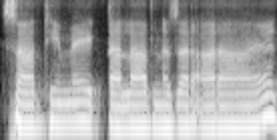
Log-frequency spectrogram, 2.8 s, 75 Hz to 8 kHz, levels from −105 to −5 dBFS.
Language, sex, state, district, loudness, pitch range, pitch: Hindi, male, Karnataka, Bangalore, -16 LUFS, 120-130 Hz, 120 Hz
